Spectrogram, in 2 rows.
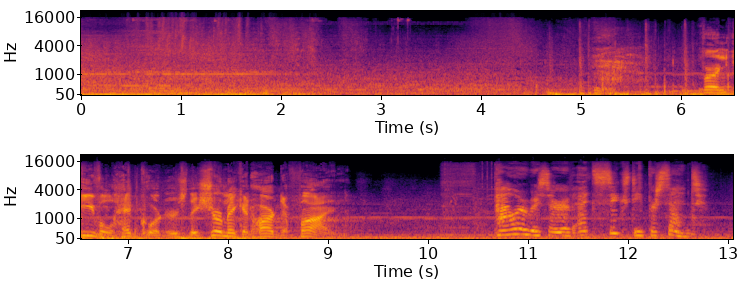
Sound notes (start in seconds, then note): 5.0 sighs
